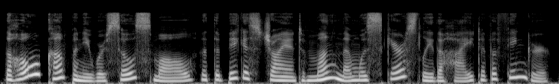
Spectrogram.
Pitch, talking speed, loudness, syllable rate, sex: 215 Hz, 205 wpm, -17 LUFS, 5.4 syllables/s, female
